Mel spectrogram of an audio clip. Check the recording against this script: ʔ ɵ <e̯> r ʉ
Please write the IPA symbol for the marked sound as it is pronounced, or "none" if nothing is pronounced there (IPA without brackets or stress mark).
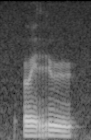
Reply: e̯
